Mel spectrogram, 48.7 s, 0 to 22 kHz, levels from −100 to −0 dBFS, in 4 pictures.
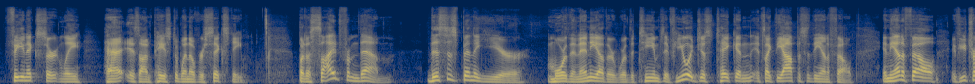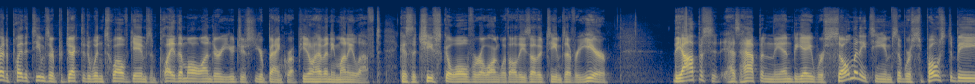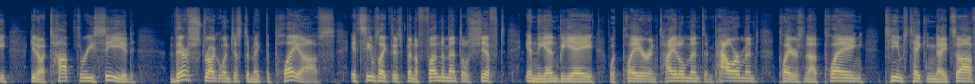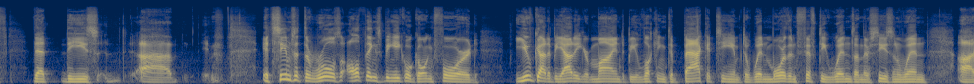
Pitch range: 120-150 Hz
